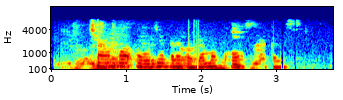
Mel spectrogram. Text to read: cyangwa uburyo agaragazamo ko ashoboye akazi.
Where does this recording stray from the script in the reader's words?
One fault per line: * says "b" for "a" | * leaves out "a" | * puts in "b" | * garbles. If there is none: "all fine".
* leaves out "ashoboye"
